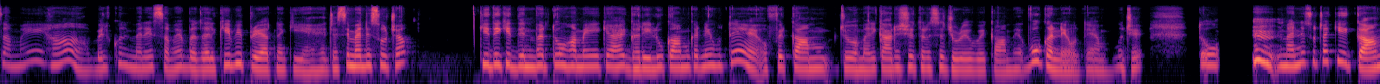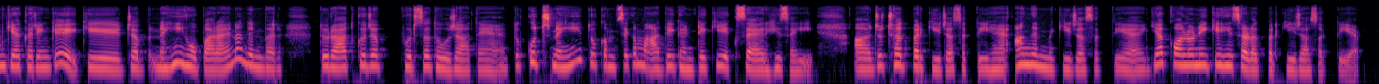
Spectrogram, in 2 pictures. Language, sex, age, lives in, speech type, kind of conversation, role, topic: Hindi, female, 35-39, India, conversation, advice, user, मनोबल गिरने पर टिके रहना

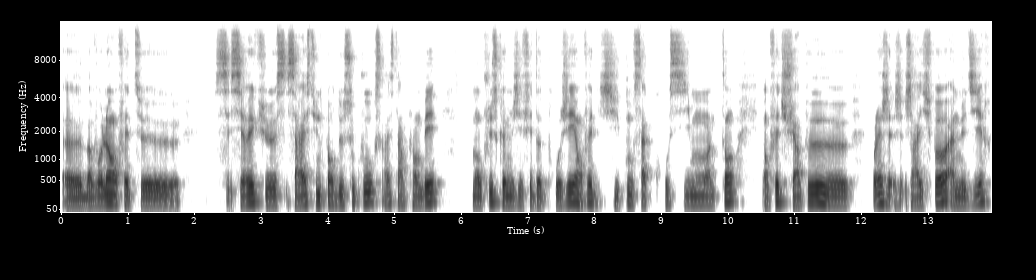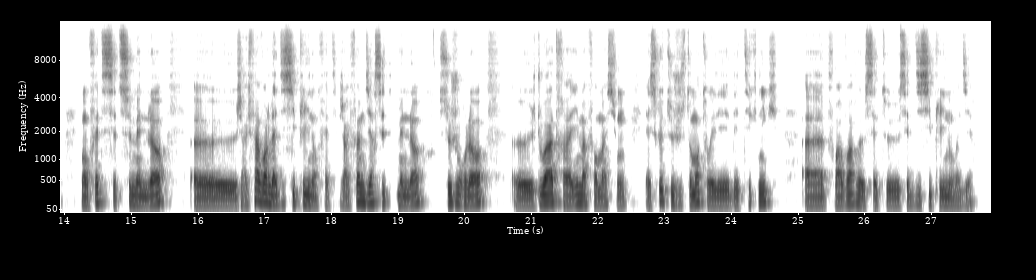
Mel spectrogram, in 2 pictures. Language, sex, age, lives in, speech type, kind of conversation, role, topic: French, male, 18-19, France, conversation, advice, user, Comment puis-je retrouver la motivation pour un objectif de longue durée quand mes progrès sont lents ?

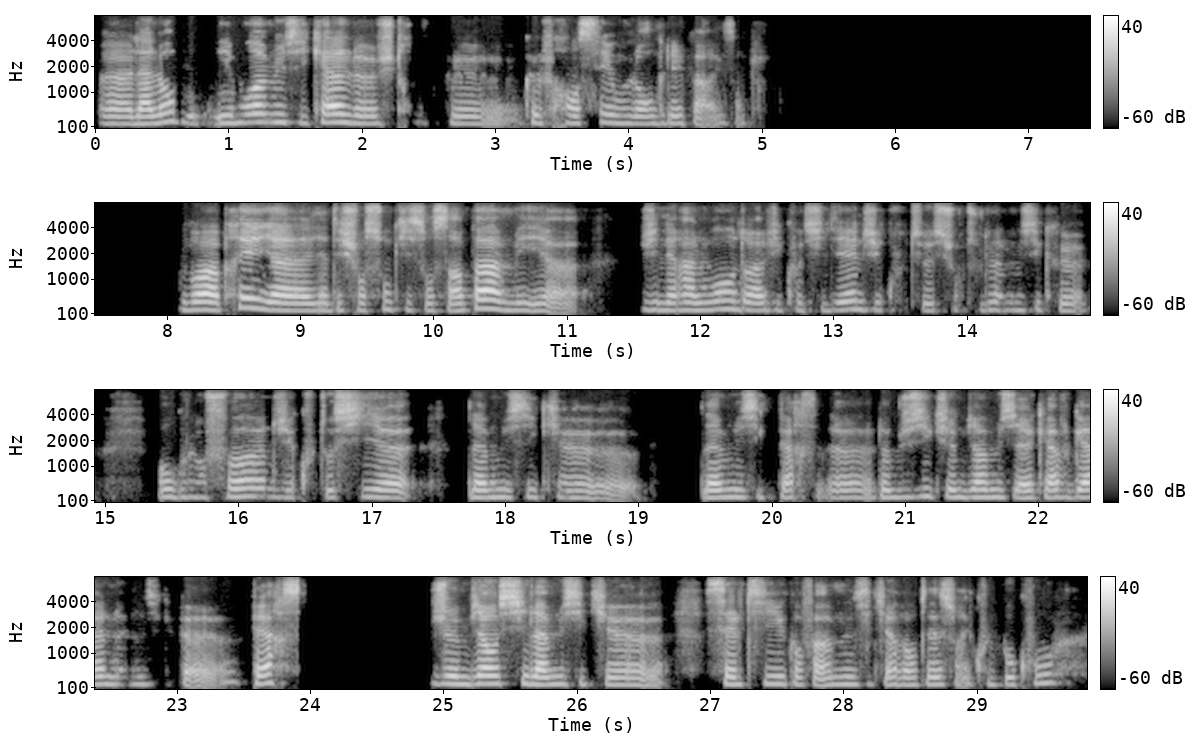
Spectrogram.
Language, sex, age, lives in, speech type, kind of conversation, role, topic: French, female, 30-34, Germany, conversation, unstructured, none, Préféreriez-vous vivre sans musique ou sans films pour le reste de votre vie ?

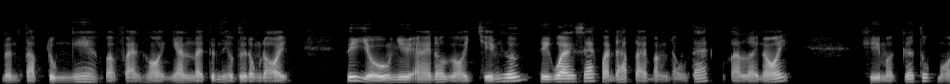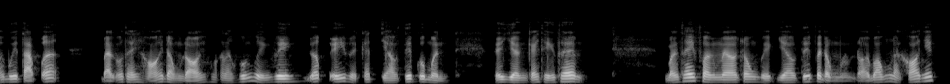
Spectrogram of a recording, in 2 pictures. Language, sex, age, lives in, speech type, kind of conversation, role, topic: Vietnamese, male, 20-24, Vietnam, read, expert-assistant, expert, Những lợi ích của việc tham gia các hoạt động ngoại khóa là gì?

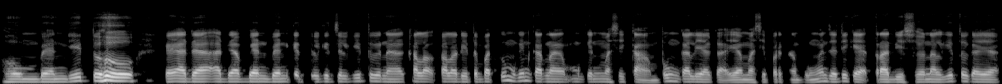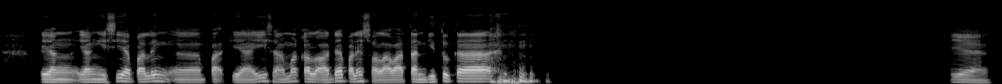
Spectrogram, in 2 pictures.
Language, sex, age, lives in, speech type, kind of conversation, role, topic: Indonesian, male, 30-34, Indonesia, conversation, podcast, guest, Bagaimana pengalamanmu merayakan tradisi lama di tempat baru?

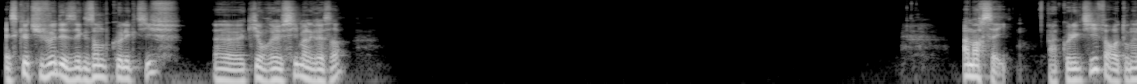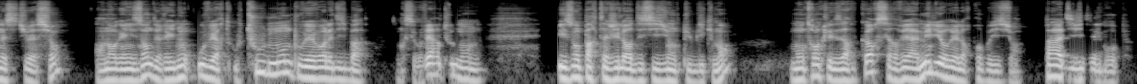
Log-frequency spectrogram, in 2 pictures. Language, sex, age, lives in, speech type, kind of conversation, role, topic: French, male, 20-24, France, read, expert-assistant, expert, Comment savoir si les informations sur un nouveau projet urbain sont fiables ou juste du marketing ?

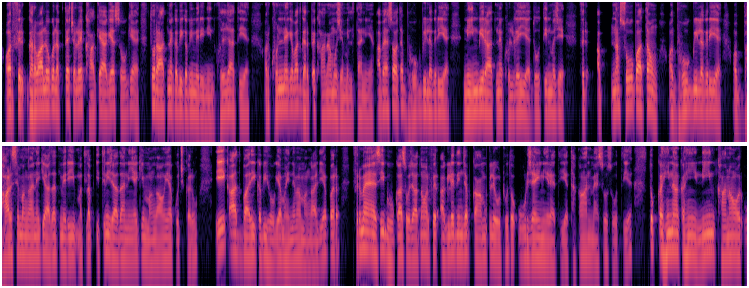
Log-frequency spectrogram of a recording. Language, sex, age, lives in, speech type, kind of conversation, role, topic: Hindi, male, 25-29, India, conversation, advice, user, लगातार काम करने से आपको बर्नआउट और उत्साह की कमी क्यों महसूस हो रही है?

